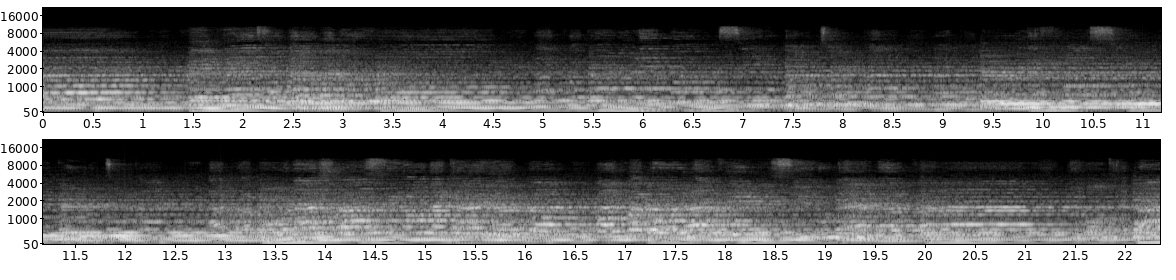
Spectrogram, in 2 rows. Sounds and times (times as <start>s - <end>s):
Music: 0.0s - 22.3s.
